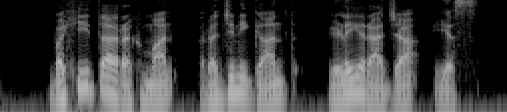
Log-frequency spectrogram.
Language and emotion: Tamil, neutral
